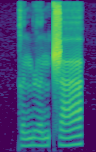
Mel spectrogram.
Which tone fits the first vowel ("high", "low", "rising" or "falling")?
rising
